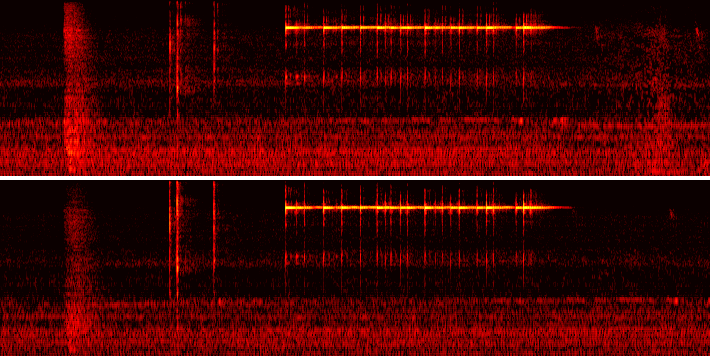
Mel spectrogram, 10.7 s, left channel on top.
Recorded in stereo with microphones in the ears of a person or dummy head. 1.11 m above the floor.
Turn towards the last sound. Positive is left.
turn(degrees=-15)  # may be behind; listen again after turning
